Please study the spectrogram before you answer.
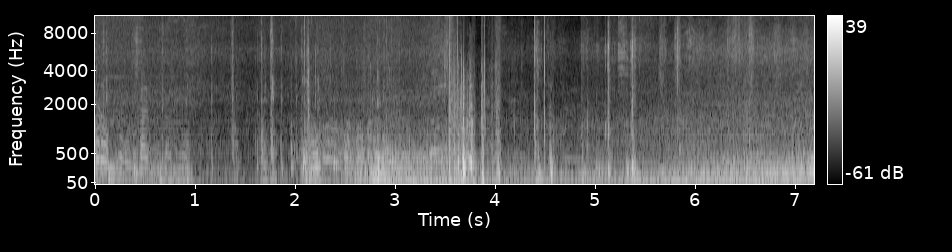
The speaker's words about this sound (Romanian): Bine, mă duc cu mașina? Da, cu mașina noastră, da.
